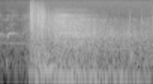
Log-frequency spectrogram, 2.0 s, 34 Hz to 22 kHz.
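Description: A heavy tank cannon firing in World of Tanks, a tier 8 battle: one sudden loud, close blast that rolls into a sustained rumbling boom and decays slowly, without talk over it.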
